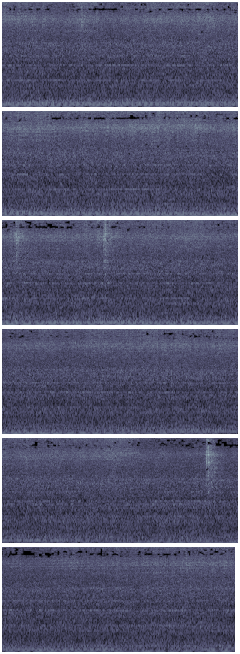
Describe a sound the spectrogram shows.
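A tractor engine hums steadily close by.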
